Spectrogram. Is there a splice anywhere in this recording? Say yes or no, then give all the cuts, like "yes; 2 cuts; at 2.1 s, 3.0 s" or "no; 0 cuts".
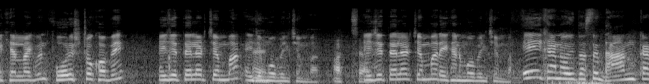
yes; 1 cut; at 5.0 s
